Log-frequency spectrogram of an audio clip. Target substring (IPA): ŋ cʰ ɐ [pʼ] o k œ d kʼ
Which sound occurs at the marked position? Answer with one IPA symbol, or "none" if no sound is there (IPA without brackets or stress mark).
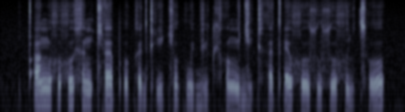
pʼ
